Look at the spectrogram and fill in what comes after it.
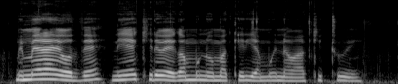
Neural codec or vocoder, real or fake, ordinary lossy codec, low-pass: vocoder, 44.1 kHz, 128 mel bands every 256 samples, BigVGAN v2; fake; none; none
